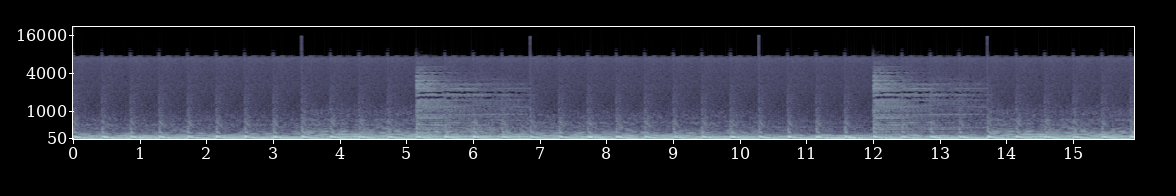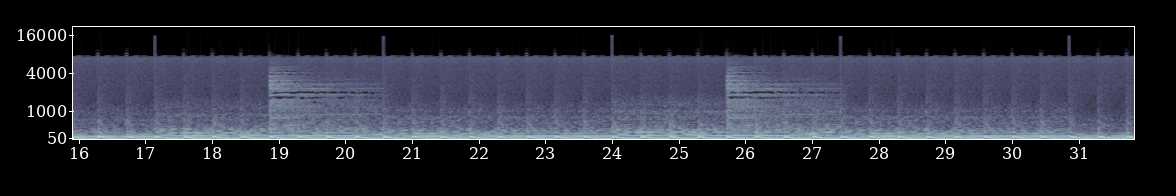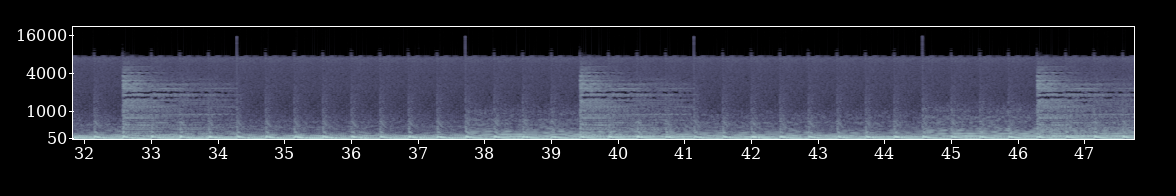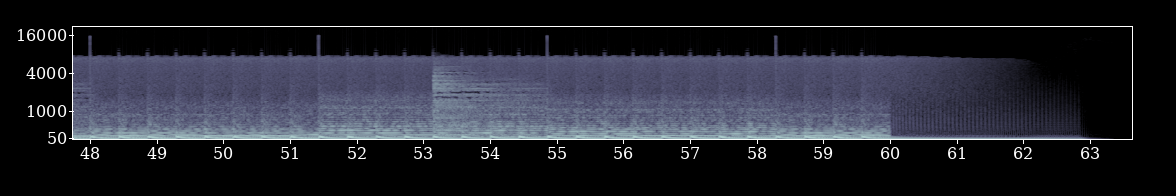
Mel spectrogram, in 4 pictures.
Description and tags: Unnerving Horror Sample 2
atmosphere, creepy, dark, fear, horror, music, sinister, spooky, synth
